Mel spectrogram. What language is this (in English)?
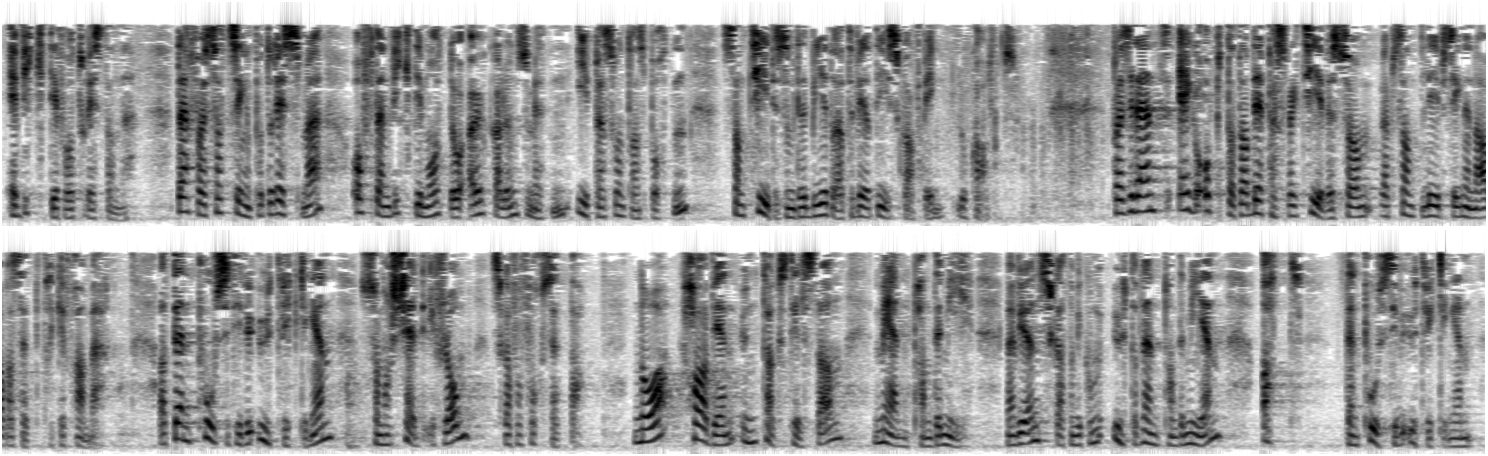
Norwegian Nynorsk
